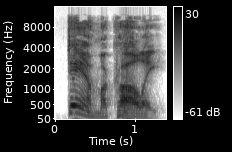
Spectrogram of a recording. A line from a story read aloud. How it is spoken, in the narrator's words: thundered Sitnikov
